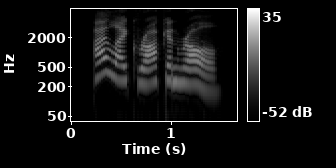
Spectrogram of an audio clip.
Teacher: Y pongamos atención a la palabra, And. que reduce su sonido prácticamente al sonido de una N.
